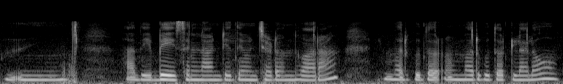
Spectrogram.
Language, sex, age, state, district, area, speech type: Telugu, female, 60+, Andhra Pradesh, Kakinada, rural, spontaneous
